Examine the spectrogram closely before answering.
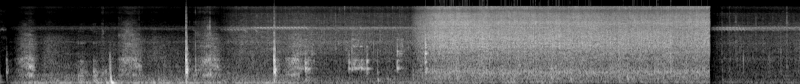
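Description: Scattered clicks and knocks, then a loud steady hiss like sizzling that sets in about four seconds in and cuts off suddenly some three seconds later.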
